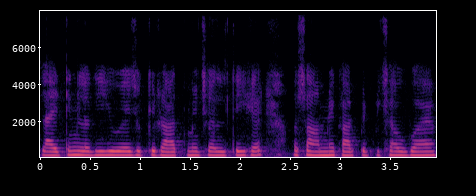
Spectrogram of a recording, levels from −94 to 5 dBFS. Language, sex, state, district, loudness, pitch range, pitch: Hindi, female, Bihar, Bhagalpur, -40 LUFS, 200-210 Hz, 205 Hz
